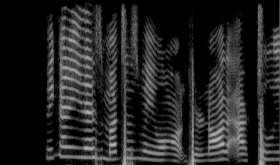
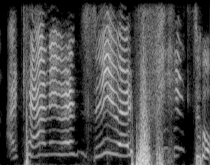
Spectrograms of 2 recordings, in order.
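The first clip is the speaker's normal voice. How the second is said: high, loud laughing exclamation; amused squeal bursting into a laugh; 9 semitones higher, 9 dB louder than usual. Real, not acted. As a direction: break into laughter while exclaiming. Amused at hidden feet in game.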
